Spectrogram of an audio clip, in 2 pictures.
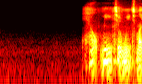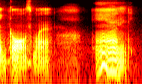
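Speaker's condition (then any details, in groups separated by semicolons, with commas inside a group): Cerebral palsy, triplegia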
